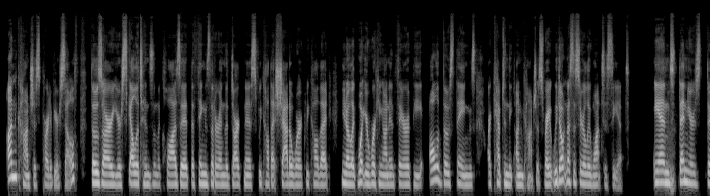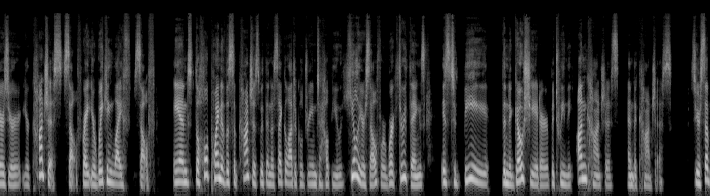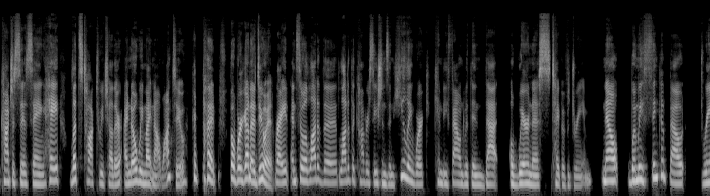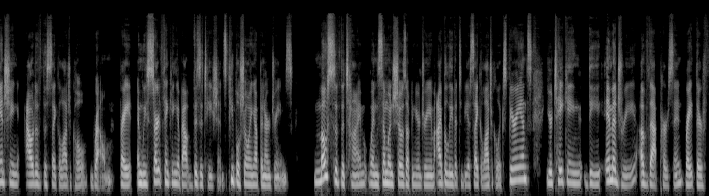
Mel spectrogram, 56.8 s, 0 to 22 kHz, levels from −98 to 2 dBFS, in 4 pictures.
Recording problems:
none

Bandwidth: 17 kHz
